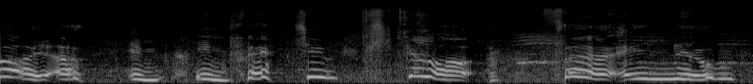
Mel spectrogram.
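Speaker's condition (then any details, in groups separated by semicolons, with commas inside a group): Cerebral palsy; since birth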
